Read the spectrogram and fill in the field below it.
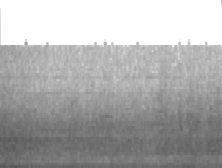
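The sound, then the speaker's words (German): A train rumbles steadily through a tight track curve between the east-side platform ends and the Hohenzollern Bridge, with a broad, continuous roar and a faint metallic hiss from the wheels, and no voices. “Ziemlich genau da, wo halt dieser enge Gleisbogen ist, was man auch so ein bisschen hören kann.”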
